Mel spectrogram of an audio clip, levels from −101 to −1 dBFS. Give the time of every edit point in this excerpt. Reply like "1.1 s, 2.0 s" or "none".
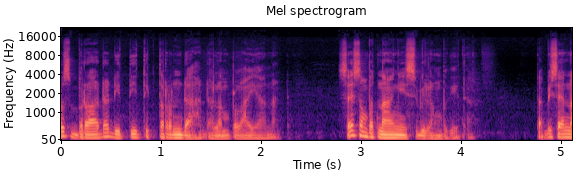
none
